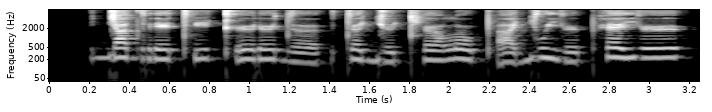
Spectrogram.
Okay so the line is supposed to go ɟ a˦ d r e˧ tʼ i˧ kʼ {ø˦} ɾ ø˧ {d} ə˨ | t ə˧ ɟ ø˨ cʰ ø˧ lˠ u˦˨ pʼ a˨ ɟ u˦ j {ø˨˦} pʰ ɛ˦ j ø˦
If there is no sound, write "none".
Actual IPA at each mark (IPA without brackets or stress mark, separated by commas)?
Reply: ø˧, d, ø˨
